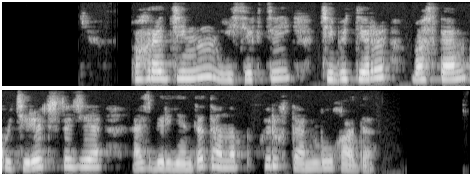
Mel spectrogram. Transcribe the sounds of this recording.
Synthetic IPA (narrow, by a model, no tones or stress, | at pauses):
pʰaχɾad̪ʲijnːəŋje̞se̞kt̪e̞jt̪ʰe̞bet̪ːe̞ɾɪbɑst̪ɑɾəŋkʲʰɵt̪e̞ɾe̞t̪ʰʏ̥st̪ɪd̪e̞æzbe̞ɾɡʲe̞nd̪ɪt̪ʰɑnəp̚qʰʊjɾəqt̪ɑɾənbʊlˠʁɑd̪ə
